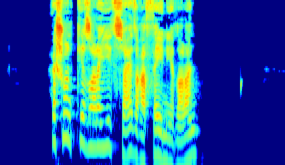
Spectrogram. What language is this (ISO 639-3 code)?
kab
